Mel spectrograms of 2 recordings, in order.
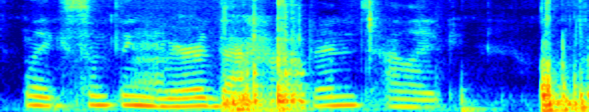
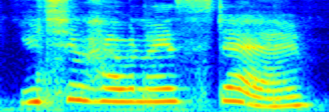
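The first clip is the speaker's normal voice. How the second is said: higher, louder sing-out farewell; imitated polite goodbye; 7 semitones higher, 5 dB louder than usual. Old woman taking leave of girl and dad, imitated goodbye. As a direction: act out a stranger's pointed goodbye, pitched up.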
